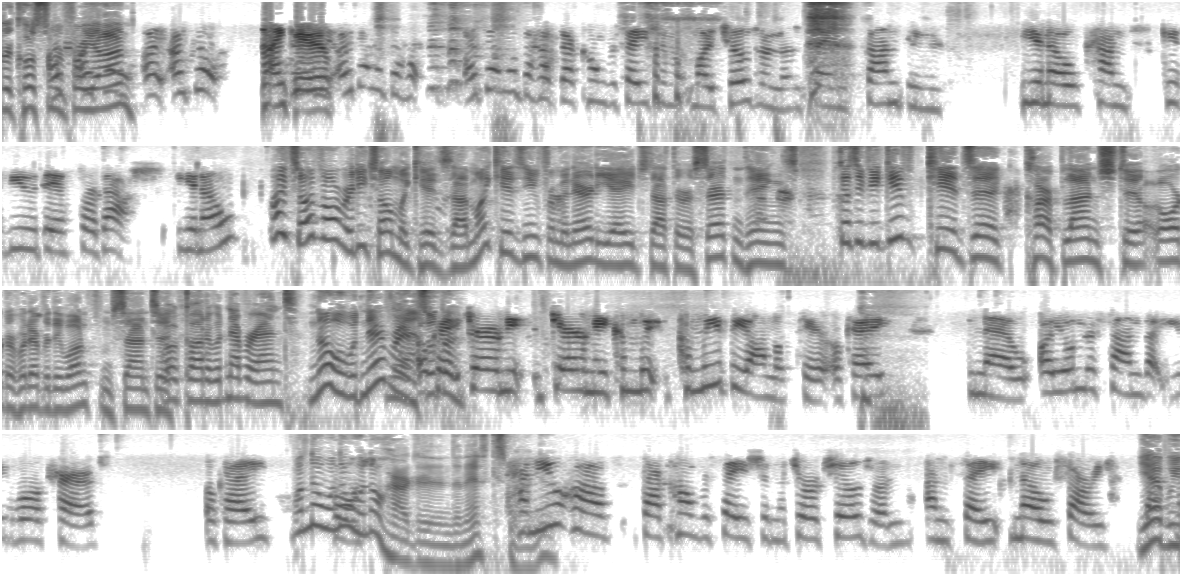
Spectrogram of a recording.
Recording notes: A woman phoned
